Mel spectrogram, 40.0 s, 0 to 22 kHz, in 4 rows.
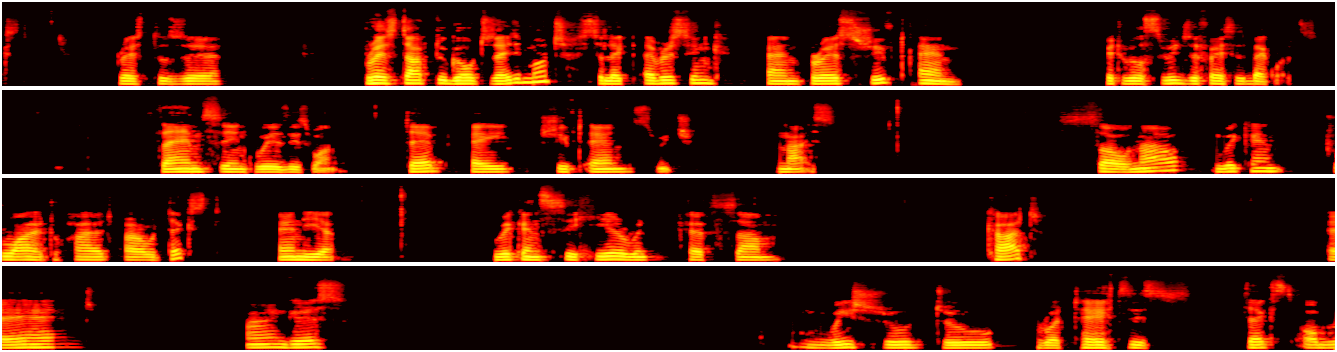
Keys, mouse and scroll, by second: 3.2 Tab, 4.5 a, 7.1 shift+n, 9.7 Tab, 10.0-10.5 middle drag, 10.5-10.9 scroll up 3, 10.9-11.4 scroll down 5, 11.4 click, 12.0-12.4 scroll up 1, 12.4-12.9 scroll down 4, 12.9 Tab, 13.4 a, 14.1 shift+n, 14.6 Tab, 15.0-15.7 scroll up 8, 15.7 middle click, 16.5-16.8 scroll down 5, 17.2-17.6 scroll up 4, 17.6 click, 20.8 click, 21.6 scroll down 4, 22.1-23.9 middle drag, 23.9-25.7 drag, 25.7-26.0 scroll up 2, 26.0-27.1 middle drag, 27.1-27.9 scroll down 4, 27.9-29.6 middle drag, 29.6-29.9 scroll up 3, 29.9 scroll down 2, 30.5-33.4 middle drag, 39.3 click.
